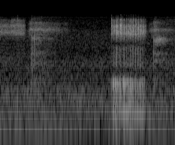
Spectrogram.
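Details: Sleeping bulldog, described as little and totally out of it, gives one rough, breathy snore lasting about half a second near the end, after quieter wheezy breathing in a small room.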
